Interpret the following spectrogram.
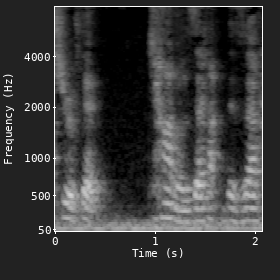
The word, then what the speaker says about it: Tejanos: with Tejanos, and I'm not sure if that Tejano, is that how you pronounce it? Is that correct? Yeah, Tejanos in particular, and if in connection with making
